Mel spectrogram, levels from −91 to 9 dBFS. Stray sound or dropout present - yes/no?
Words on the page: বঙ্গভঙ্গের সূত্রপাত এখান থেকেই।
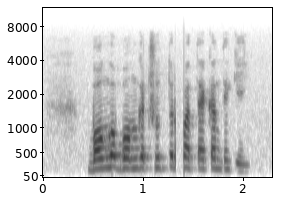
yes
